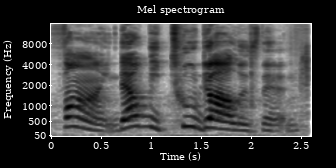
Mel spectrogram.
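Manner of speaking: put-on, acted-out New York accent. Switching back into a New York accent for a character. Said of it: "back into New York accent".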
